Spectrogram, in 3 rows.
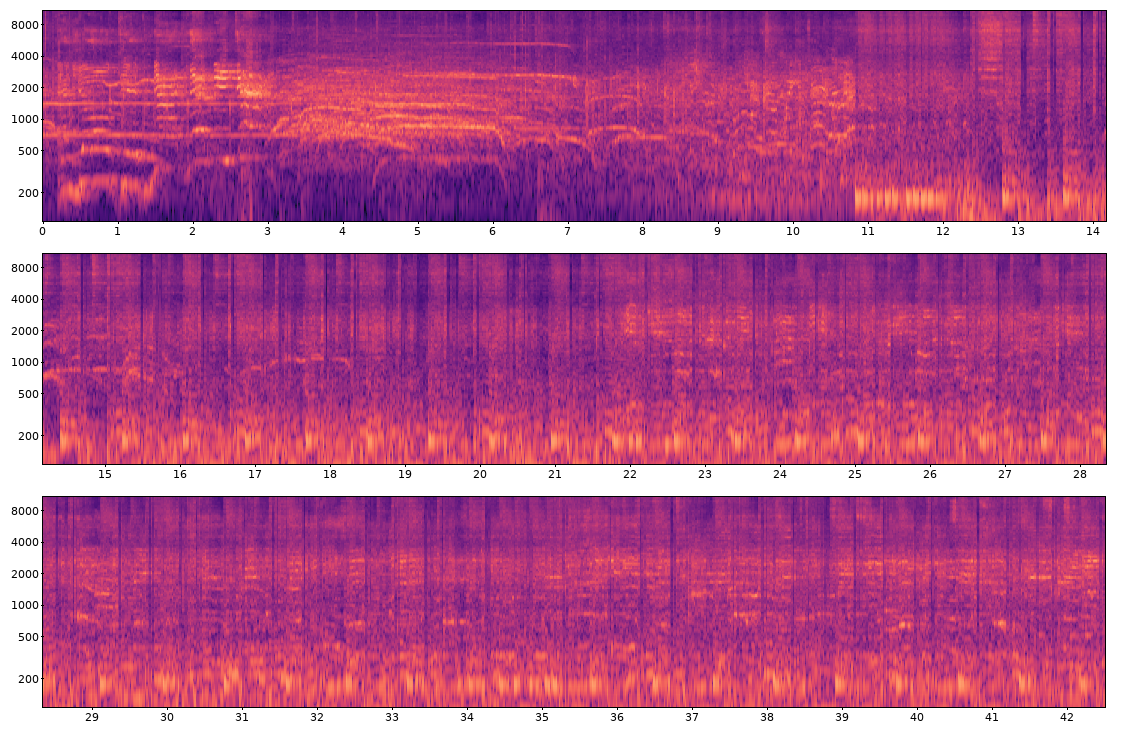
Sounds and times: Music: 10.8 - 42.5.

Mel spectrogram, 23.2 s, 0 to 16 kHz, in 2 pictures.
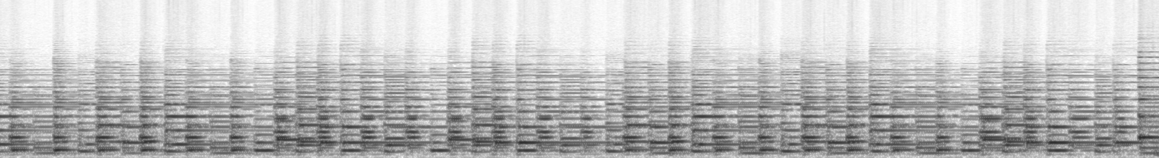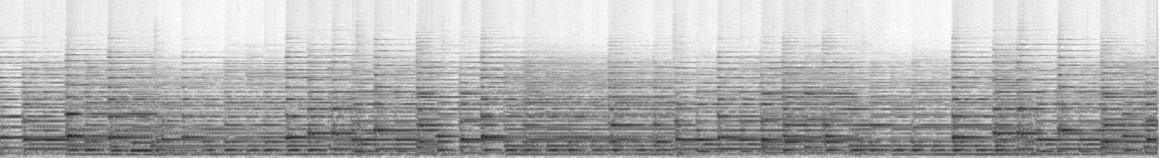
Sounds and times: Music: 0.0 - 23.1.

